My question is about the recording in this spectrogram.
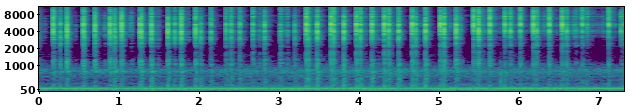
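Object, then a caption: Plastic PVC pipe with couplings. A hand with long acrylic nails taps the middle section of a green, hollow plastic PVC pipe joined with couplings. The result is a rapid stream of 43 short, dry, bright clicks over a steady low hum.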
